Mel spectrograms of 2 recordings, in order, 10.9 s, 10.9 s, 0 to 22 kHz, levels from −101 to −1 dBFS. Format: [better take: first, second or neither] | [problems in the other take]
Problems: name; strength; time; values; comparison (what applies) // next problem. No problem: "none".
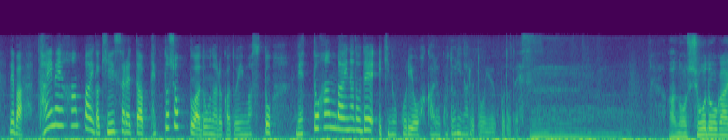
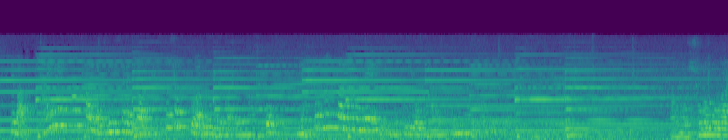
first | background sound (Tick-tock / Bell); 3 dB below the speech // room echo; dies away in 0.8 s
